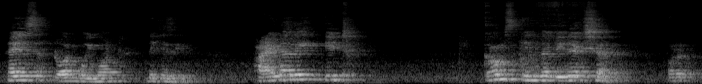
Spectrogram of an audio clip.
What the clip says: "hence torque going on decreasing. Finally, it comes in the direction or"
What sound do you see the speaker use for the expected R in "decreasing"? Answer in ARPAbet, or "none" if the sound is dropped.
none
